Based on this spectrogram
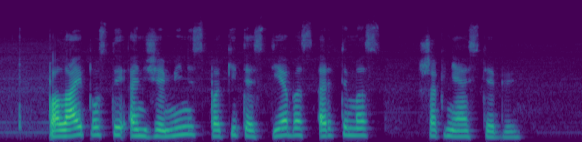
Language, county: Lithuanian, Panevėžys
